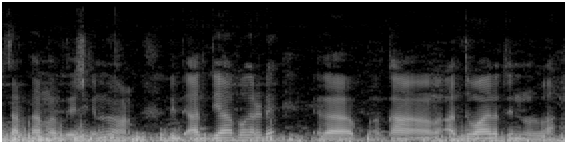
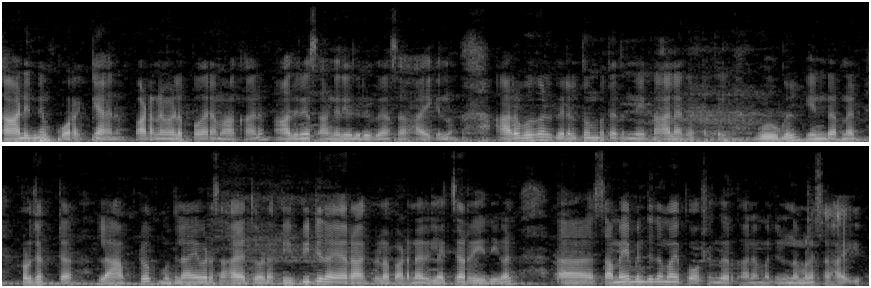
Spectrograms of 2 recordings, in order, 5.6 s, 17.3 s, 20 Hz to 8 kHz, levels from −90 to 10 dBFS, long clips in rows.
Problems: none marked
